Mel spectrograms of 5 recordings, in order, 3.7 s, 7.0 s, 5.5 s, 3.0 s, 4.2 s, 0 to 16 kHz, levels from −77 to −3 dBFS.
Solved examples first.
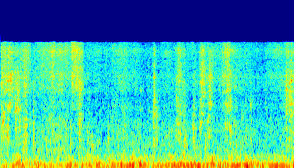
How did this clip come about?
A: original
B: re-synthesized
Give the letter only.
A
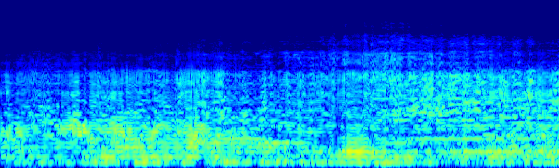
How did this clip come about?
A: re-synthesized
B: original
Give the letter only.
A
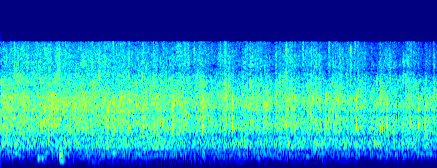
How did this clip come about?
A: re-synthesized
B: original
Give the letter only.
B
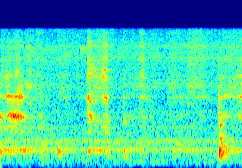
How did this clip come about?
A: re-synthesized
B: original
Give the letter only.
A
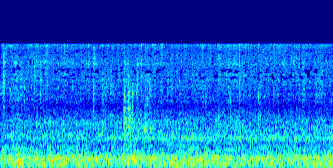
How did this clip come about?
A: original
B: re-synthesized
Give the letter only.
A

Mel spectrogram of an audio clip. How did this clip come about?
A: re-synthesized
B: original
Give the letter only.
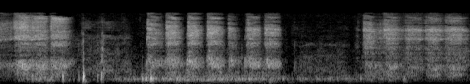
A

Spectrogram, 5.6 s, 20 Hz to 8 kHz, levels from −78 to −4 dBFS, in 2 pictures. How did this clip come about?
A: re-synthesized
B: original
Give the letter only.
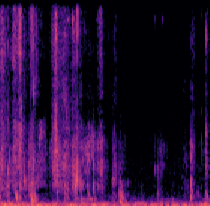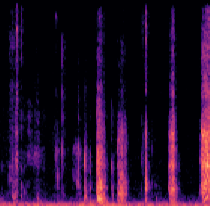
B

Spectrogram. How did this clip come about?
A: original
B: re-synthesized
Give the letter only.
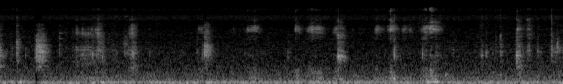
B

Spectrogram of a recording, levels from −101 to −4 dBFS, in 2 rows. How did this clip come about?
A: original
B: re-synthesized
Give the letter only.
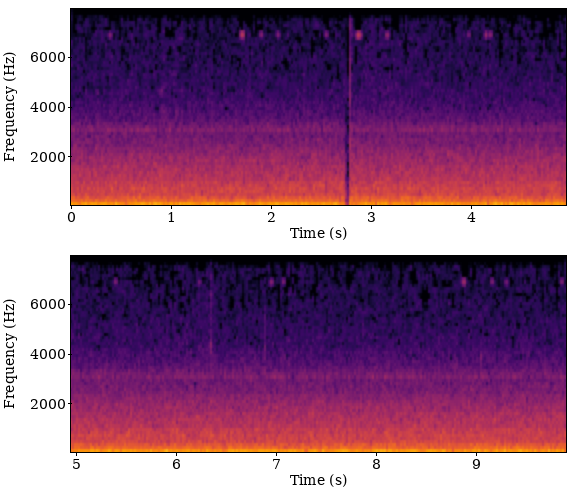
A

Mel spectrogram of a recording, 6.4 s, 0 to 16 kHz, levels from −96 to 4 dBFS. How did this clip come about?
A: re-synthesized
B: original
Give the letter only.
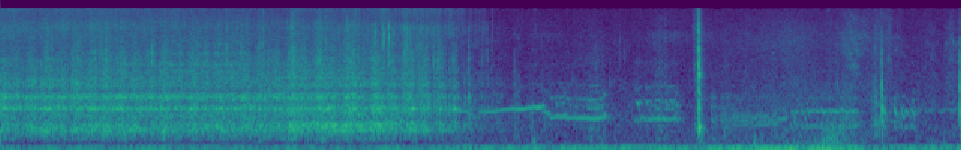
B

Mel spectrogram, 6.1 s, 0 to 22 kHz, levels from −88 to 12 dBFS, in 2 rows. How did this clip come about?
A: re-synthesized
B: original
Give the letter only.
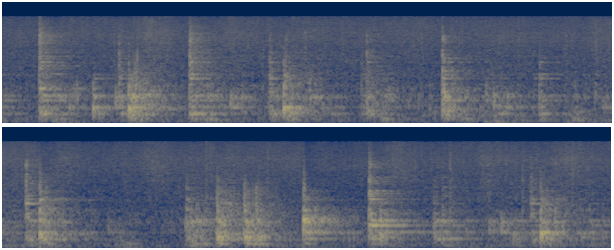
B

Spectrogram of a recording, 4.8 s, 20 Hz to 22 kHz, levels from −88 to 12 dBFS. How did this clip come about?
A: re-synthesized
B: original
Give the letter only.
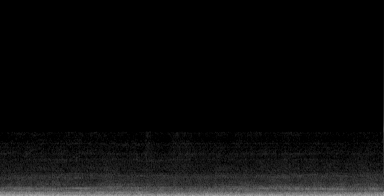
A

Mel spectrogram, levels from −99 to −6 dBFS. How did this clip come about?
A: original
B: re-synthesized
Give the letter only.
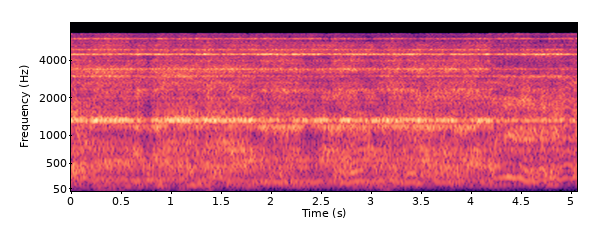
B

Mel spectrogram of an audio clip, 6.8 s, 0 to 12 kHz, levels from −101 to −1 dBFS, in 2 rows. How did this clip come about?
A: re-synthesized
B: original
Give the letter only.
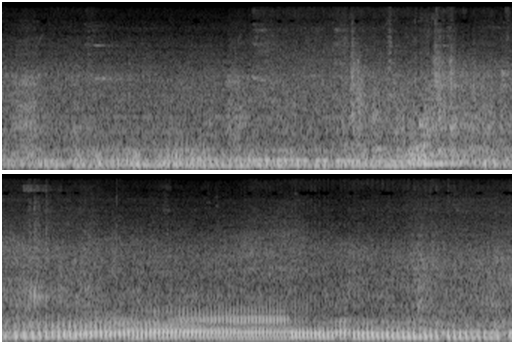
B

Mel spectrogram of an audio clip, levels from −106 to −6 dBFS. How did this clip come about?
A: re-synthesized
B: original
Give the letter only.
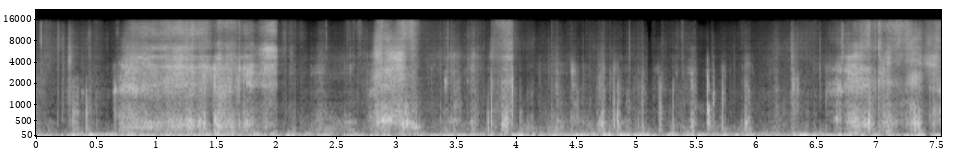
A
